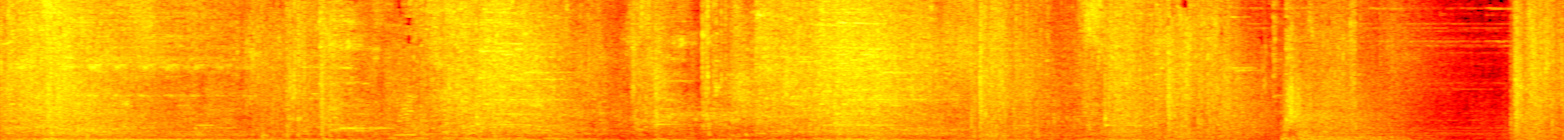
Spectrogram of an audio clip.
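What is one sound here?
Spell blasts, whooshes and hits from a fantasy battle game crackle and boom.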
